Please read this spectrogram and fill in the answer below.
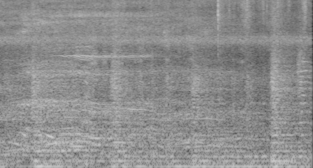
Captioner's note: creatures moan and growl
